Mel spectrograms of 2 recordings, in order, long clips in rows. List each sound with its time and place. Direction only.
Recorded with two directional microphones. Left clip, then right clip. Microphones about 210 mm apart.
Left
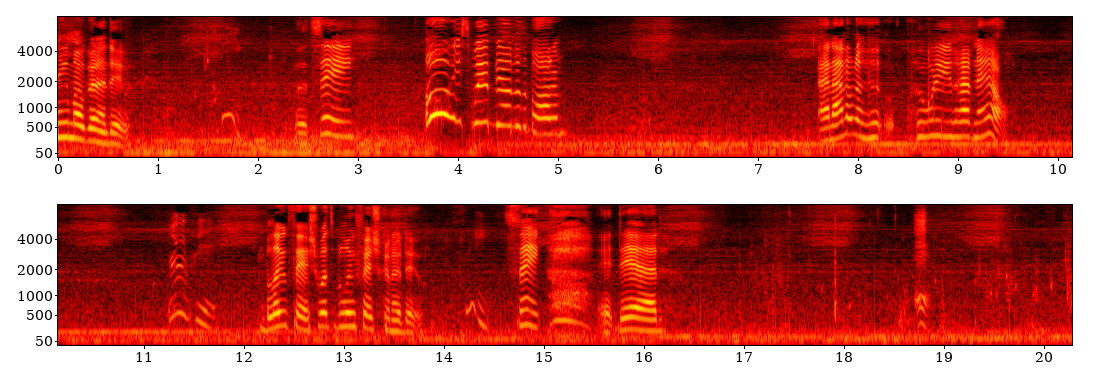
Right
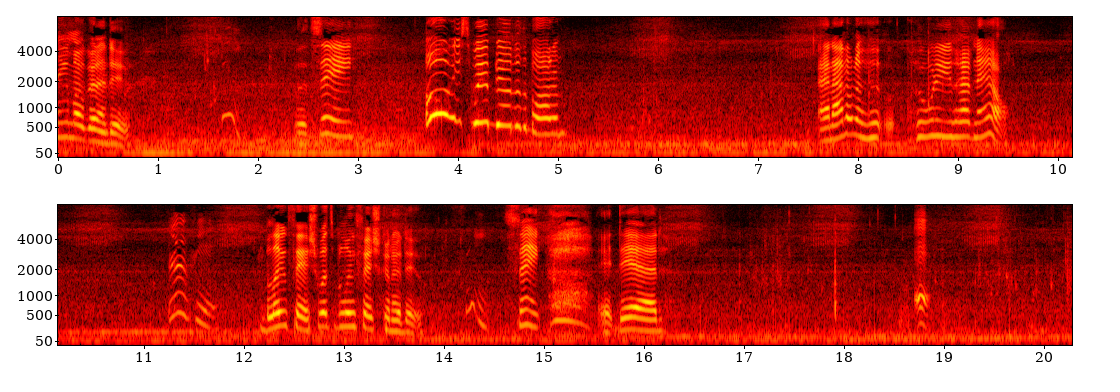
0.0 s speech: centre (ahead or behind)
2.3 s speech: 10° right (ahead or behind)
7.5 s speech: 10° right (ahead or behind)
11.2 s speech: 15° right (ahead or behind)
18.7 s speech: 10° right (ahead or behind)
